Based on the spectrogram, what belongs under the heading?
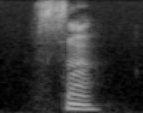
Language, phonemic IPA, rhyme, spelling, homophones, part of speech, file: French, /sɛ̃/, -ɛ̃, sain, sains / saint / saints / sein / seing / seings / seins, adjective, Fr-sain.ogg
- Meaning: 1. healthy; in good health 2. healthful; beneficial to health of body or mind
